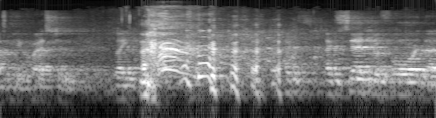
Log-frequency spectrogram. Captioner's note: audience laughs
